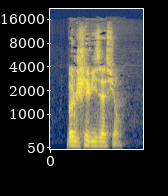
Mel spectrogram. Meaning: Bolshevization
- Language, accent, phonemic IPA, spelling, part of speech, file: French, France, /bɔl.ʃə.vi.za.sjɔ̃/, bolchevisation, noun, LL-Q150 (fra)-bolchevisation.wav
